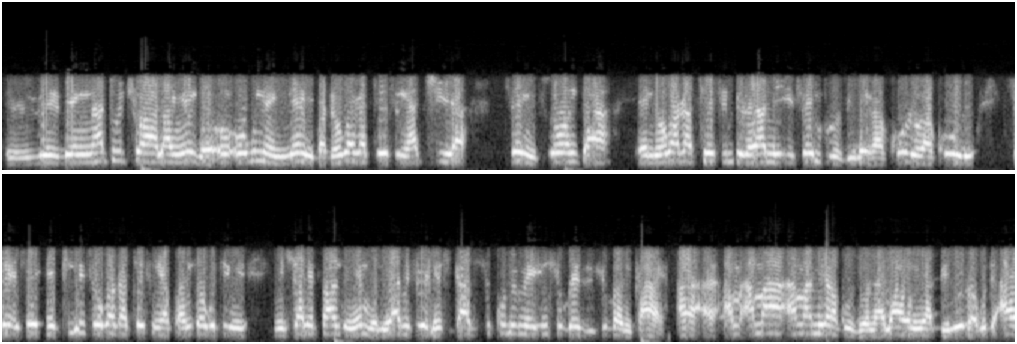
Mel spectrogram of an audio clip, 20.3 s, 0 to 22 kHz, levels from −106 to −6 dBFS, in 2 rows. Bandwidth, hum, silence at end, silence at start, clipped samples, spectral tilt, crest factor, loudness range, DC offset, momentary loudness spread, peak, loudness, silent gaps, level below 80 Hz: 3.8 kHz; none; 0 s; 0.05 s; under 0.1%; -9 dB/octave; 12 dB; 2 LU; under 0.1%; 5 LU; -2 dBFS; -14 LUFS; none; -56 dBFS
